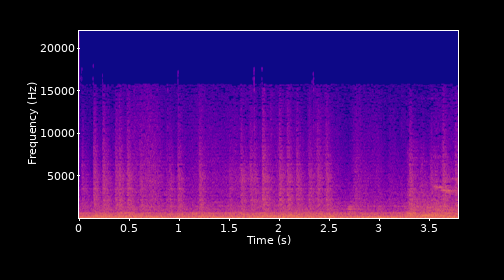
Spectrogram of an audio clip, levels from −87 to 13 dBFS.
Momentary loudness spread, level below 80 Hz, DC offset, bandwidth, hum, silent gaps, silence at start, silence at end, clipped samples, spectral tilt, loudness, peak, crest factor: 2 LU; -34 dBFS; under 0.1%; 16 kHz; none; none; 0 s; 0 s; under 0.1%; -6 dB/octave; -24 LUFS; -10 dBFS; 14 dB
